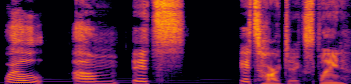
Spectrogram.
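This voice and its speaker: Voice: mid-range voice, sing-song, slow, a bit bright, clean tone, no echo, soft background music, pitched above the performer's own voice. A performer voicing a nervous, exasperated young female cartoon unicorn who is easily flustered and scolding.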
